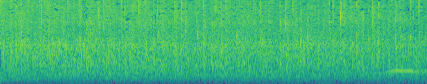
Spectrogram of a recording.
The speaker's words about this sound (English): And yeah, let's applaud that, amen.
